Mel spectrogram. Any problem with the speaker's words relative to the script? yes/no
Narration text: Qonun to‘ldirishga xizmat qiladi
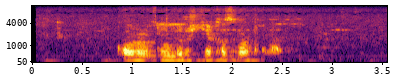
no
